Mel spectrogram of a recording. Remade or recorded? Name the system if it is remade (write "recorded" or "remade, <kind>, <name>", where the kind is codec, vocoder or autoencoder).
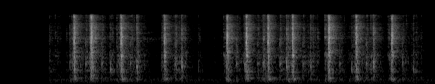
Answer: recorded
